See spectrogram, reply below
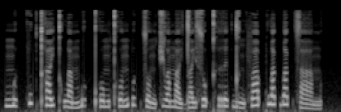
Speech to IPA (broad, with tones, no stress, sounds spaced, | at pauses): m ɯ˨˩ k̚ f u˥˩ k̚ tʰ a˦˥ j kʰ w a˩˦ m b o˦˥ k̚ pʰ o˧ m kʰ o˦˥ n p ɯ˦˥ k̚ s o˨˩ n t͡ɕ u˧ a̯ m a˨˩ j d a˧ j s u˥˩ ʔ kʰ r e˥˩ k̚ d ɯ˨˩ ŋ f aː˦˥ p̚ k w a˥˩ k̚ w a˥˩ k̚ s a˨˩ m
